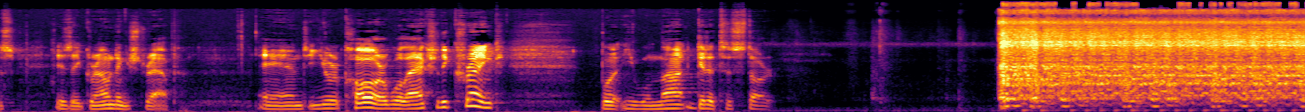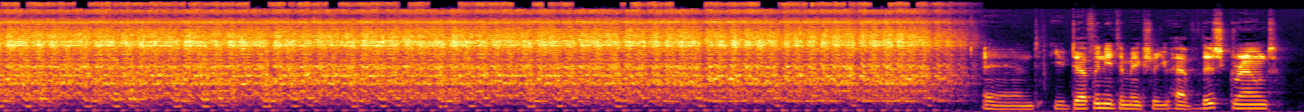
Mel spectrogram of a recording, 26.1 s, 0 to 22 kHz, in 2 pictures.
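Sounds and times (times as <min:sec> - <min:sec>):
car engine running: 0:10.0 - 0:22.9.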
